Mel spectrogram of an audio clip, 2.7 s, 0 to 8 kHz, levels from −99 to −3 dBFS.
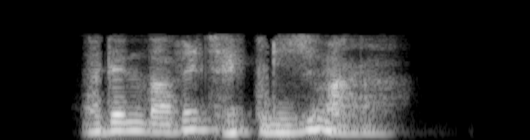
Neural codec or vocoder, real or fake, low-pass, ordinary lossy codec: codec, 44.1 kHz, 3.4 kbps, Pupu-Codec; fake; 7.2 kHz; AAC, 16 kbps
